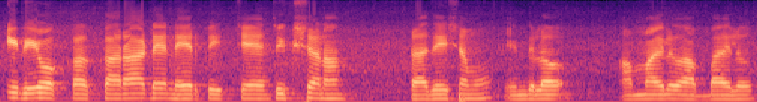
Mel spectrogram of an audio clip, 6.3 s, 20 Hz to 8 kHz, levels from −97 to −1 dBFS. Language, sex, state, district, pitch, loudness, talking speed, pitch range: Telugu, male, Andhra Pradesh, Srikakulam, 130 Hz, -16 LUFS, 85 wpm, 125-140 Hz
